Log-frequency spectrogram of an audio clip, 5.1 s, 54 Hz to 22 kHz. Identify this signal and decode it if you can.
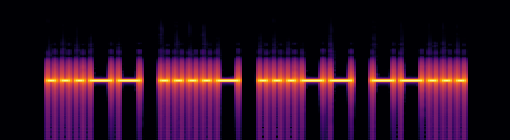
Morse code, heard as a keyed tone, about 17 wpm, 700 Hz. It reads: 3437
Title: Common Cut Numbers - 4-Digit 17wpm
